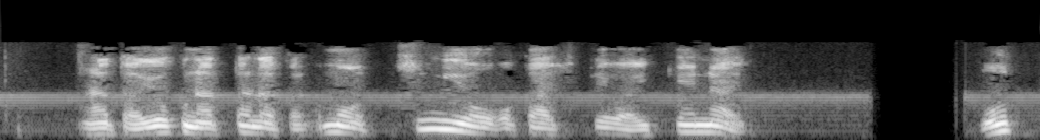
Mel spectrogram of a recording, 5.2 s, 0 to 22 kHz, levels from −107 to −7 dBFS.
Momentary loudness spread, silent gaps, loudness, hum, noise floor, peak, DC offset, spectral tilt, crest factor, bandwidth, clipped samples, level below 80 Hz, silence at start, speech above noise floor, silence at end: 8 LU; 4.40-4.74 s; -19 LUFS; none; -48 dBFS; -2 dBFS; under 0.1%; -4.5 dB/octave; 18 dB; 7.2 kHz; under 0.1%; -66 dBFS; 0 s; 28 dB; 0.15 s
